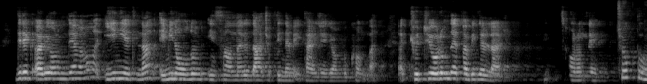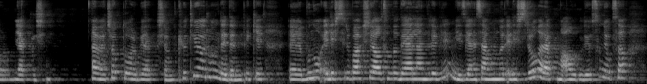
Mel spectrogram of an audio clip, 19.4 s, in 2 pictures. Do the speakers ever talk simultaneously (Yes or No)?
No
